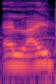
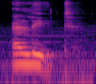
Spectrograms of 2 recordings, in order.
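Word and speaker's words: elite: एलीट एलीट इसको देखिए बहुत सारे लोग एलाइट कहते हैं कई लोग कुछ और ही कह देते हैं कई तो खैर कुछ और ही कह देते हैं सो इसको सही तरीके से प्रोनाउंस करने का तरीका है एलीट बहुत ही एलीट दोस्त है तेरे तो काफी ऊंचे लेवल के दोस्त हैं ठीक है सो याद रखिएगा the next time you use this word it's एलीट देखिए अगला शब्द है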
